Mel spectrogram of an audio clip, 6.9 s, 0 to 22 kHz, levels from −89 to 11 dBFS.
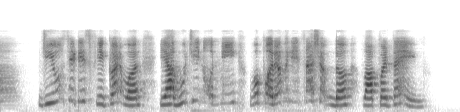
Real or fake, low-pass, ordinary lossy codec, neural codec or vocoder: fake; 7.2 kHz; AAC, 48 kbps; codec, 16 kHz, about 1 kbps, DyCAST, with the encoder's durations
